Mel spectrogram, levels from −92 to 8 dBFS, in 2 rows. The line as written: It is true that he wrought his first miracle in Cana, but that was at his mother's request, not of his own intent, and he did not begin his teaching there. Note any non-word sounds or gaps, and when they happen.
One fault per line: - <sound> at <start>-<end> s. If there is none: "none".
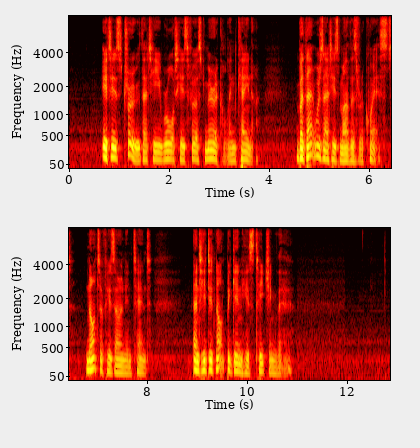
none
